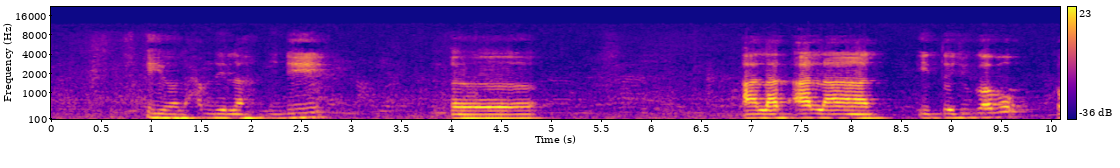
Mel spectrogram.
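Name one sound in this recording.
An elderly man chants in a drawn-out, melodic voice through a microphone, echoing in a large room.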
